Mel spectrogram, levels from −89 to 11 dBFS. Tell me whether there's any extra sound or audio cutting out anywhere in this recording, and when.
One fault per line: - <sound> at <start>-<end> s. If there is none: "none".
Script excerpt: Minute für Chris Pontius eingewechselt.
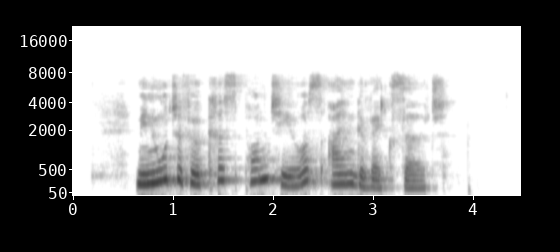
none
